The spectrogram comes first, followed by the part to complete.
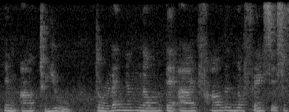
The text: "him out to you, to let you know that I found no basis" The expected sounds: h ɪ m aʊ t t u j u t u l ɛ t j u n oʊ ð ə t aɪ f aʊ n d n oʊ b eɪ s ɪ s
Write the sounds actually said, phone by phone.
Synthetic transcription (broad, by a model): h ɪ m aʊ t t u j u t u l ɛ t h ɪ n oʊ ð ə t aɪ f aʊ n d n oʊ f eɪ s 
